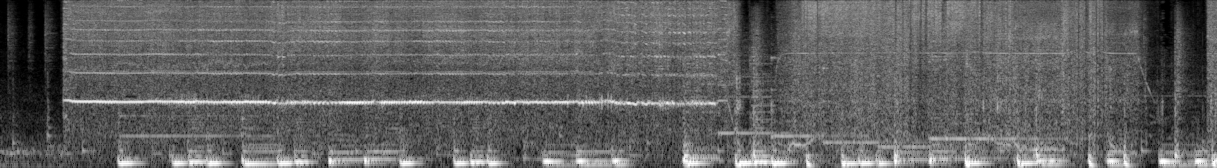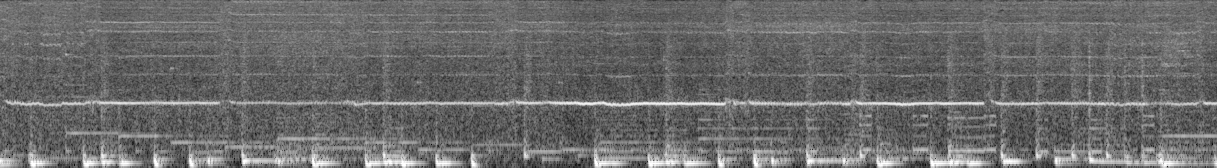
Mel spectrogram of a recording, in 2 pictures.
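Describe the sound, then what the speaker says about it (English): A power sander works steadily across the plywood of a nested hexagon table, a loud continuous high whine with rough scraping and rubbing underneath, briefly cut off twice before running on. "So let's get sanding."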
